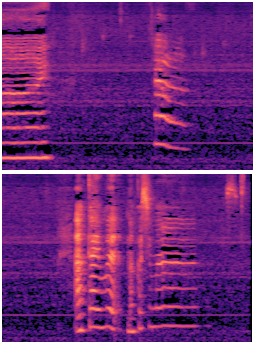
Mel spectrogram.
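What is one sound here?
A young woman speaks and sings out cheerfully close by, in short bursts.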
